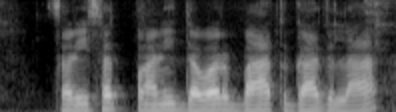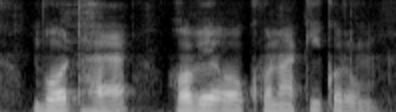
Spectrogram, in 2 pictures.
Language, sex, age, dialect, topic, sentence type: Magahi, male, 25-30, Northeastern/Surjapuri, agriculture, question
